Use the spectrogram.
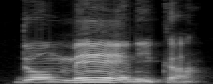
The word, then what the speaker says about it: domenica: syllable sabato and then for the sunday we have it on the second syllable domenica okay that's pretty simple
